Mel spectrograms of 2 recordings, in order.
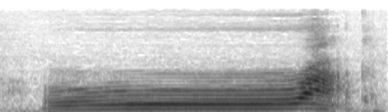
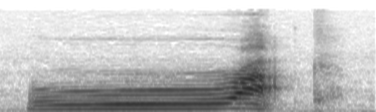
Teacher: notice how my lips are coming forward and my tongue moves back in my mouth and I push out the r sound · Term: American R sound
